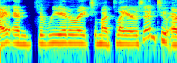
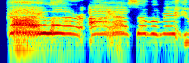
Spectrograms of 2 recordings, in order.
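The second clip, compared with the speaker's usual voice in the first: put-on screaming voice; 8 dB louder than usual. Voicing a character calling another on the phone: imitating q screaming. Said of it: "Q is full-blown screaming into this phone".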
